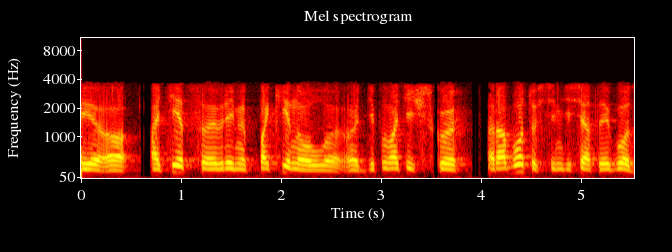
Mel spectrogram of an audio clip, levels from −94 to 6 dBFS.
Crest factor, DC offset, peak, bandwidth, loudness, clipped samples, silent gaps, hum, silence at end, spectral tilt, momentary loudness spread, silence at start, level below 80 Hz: 16 dB; under 0.1%; -8 dBFS; 3.9 kHz; -25 LUFS; under 0.1%; none; none; 0 s; -9.5 dB/octave; 6 LU; 0 s; -72 dBFS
